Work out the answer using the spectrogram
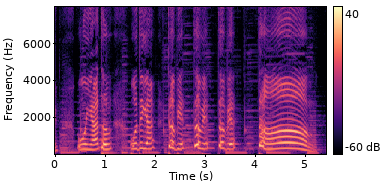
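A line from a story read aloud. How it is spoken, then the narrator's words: Shouting in pain. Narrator (Chinese): 西蒙刚咬了一口甜饼，就大喊起来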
